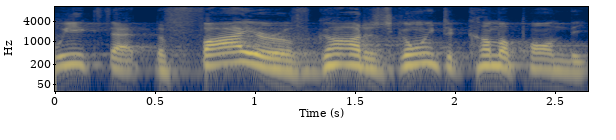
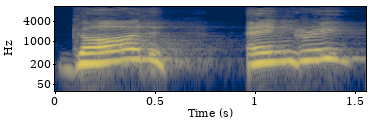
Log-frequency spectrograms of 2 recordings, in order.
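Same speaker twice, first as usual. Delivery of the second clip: slow, loud, disbelieving question, a touch higher; shocked gasp; 4 semitones higher, 8 dB louder, slower than usual. Retold or imitated. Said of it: "causes some of you to gasp".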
